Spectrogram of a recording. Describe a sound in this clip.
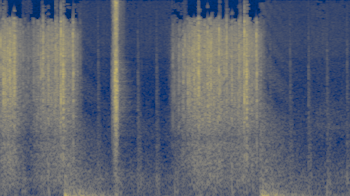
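A deep thud booms twice.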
